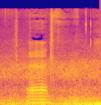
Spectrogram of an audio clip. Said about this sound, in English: Cars are passing me.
